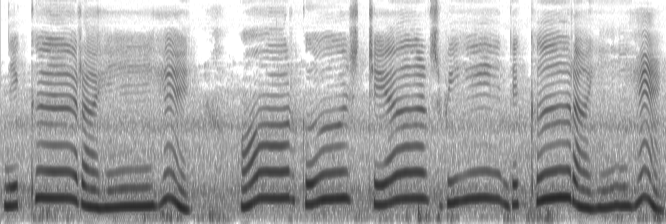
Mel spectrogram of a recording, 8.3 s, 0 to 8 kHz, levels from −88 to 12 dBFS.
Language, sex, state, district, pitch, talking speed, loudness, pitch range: Hindi, female, Madhya Pradesh, Umaria, 290 Hz, 70 wpm, -12 LUFS, 250-345 Hz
